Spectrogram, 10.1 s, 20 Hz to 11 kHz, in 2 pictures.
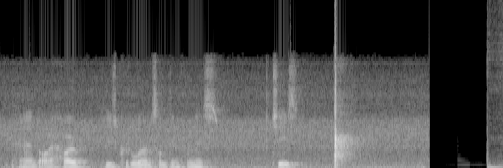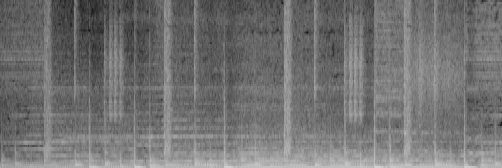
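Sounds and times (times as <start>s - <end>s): music: 4.9s - 10.0s.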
